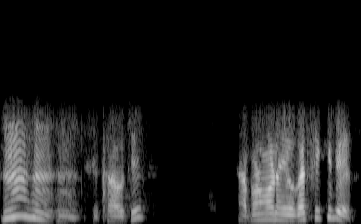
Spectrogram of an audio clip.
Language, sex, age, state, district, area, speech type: Odia, female, 60+, Odisha, Gajapati, rural, conversation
